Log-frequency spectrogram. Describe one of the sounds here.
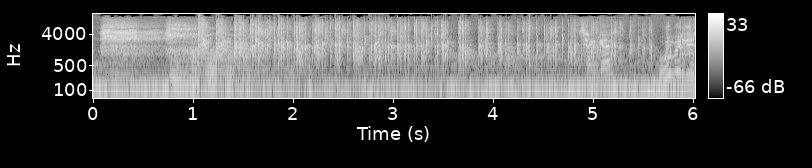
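A man claps his hands rapidly.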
